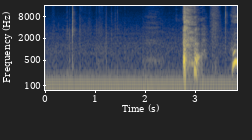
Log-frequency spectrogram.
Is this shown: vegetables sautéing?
no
